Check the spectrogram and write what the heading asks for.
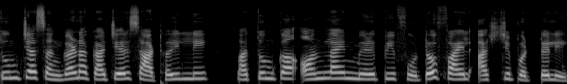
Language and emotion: Goan Konkani, neutral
